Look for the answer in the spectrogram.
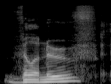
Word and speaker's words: Villeneuve: I can never say his name. Villeneuve? – Yeah. – There we go.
